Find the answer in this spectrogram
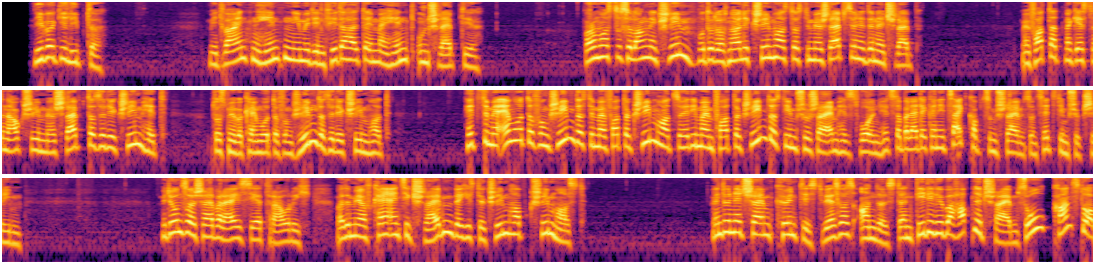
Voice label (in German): Hörbuch bayerisch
